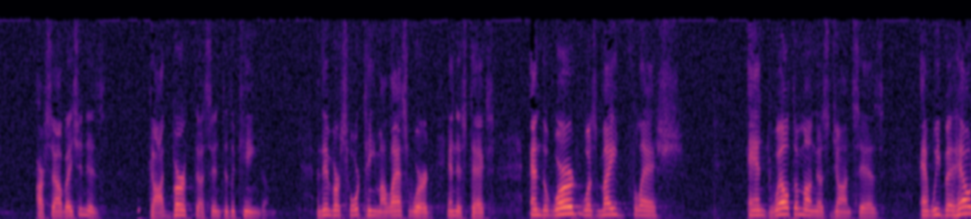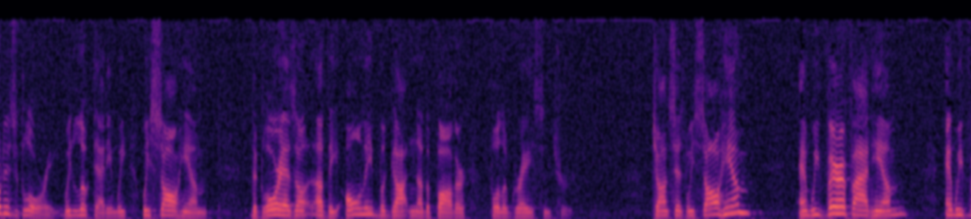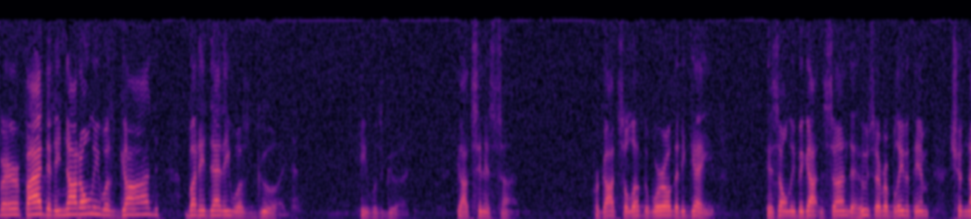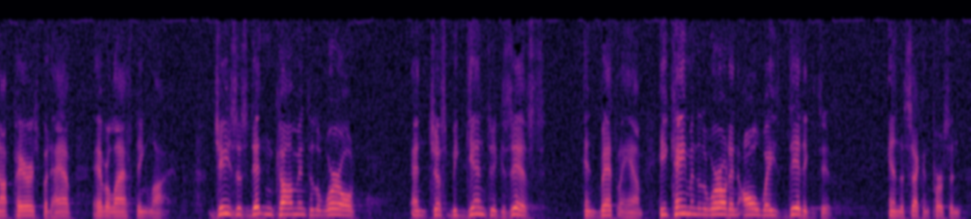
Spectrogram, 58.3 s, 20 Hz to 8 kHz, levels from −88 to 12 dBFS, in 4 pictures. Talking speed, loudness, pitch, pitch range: 145 wpm, -29 LUFS, 170 Hz, 155-195 Hz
